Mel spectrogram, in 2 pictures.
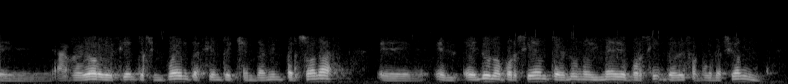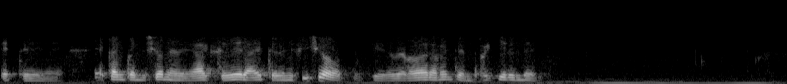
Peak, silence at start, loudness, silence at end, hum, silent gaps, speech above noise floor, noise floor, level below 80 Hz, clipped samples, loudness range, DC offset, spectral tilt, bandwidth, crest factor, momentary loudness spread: -8 dBFS; 0 s; -27 LUFS; 0.2 s; none; none; 28 dB; -55 dBFS; -58 dBFS; under 0.1%; 6 LU; under 0.1%; -8.5 dB/octave; 5 kHz; 20 dB; 14 LU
